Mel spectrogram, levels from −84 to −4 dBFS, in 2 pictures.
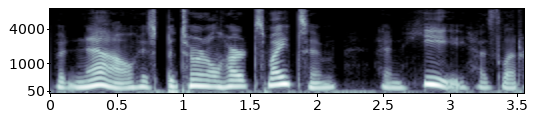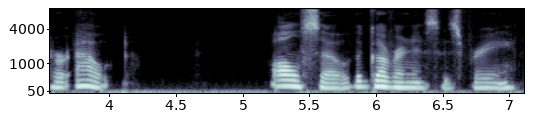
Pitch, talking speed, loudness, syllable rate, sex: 150 Hz, 150 wpm, -17 LUFS, 4.4 syllables/s, female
